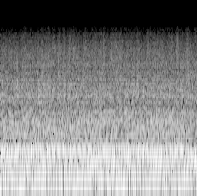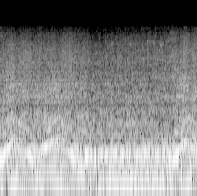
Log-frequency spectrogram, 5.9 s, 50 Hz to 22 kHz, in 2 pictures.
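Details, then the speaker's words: 1972 Sport Wagon drag car V8, with an electric water pump running before the drag strip: loud, steady rumble with sharp throttle blips rising and dropping back cleanly; sounds good, normal idle. "Send it. Whoopa. Whoopa. Dude, sounds good. Yeah, it does."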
